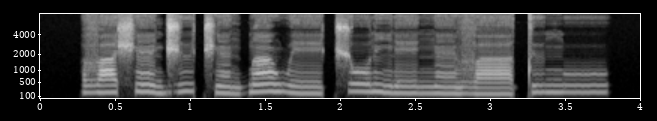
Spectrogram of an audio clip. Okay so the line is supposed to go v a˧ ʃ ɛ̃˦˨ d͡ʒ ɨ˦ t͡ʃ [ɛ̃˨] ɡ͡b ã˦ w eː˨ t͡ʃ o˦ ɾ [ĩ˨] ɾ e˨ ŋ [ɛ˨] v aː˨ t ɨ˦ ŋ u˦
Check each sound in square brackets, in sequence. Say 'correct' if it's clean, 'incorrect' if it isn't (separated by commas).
correct, correct, incorrect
